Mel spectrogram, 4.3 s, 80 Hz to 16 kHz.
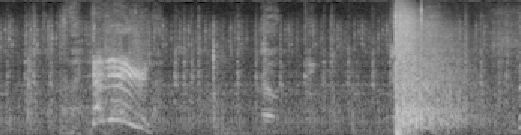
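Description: A single loud, sharp gunshot blast cracks out late in a scene from a 1987 film, preceded by a tense, wavering vocal cry and quieter background noise.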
